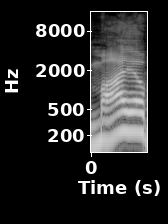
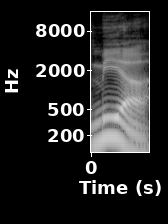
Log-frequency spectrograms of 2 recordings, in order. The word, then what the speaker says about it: Mia: Wait, what the Is is Maya present? Uh, it's it's Mia.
